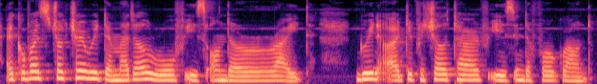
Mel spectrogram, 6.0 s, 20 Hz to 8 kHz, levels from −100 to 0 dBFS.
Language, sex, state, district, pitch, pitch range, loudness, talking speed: English, female, Mizoram, Aizawl, 175 Hz, 165-200 Hz, -15 LUFS, 160 wpm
